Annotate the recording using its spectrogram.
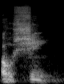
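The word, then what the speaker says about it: Oisín: got the ones like O'Shane, and I believe that's how you pronounce it. That's Irish, even though it looks like it says Oisin. It's O'Shane.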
